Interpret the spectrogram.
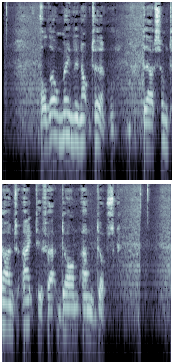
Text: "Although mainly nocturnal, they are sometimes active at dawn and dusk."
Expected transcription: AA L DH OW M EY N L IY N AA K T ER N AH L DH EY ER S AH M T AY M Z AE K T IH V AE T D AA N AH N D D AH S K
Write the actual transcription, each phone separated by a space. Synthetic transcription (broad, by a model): AA L DH OW M EY N L IY N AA T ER N AH L DH EY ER S AH M T AY M Z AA K T IH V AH T D AA N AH N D D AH S K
